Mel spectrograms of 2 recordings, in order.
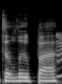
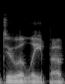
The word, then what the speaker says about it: Dua Lipa: Oh, I love that DeLupa. – Crunchy. – I don't get that with a churro. – That's what Julia called Dua Lipa, by the way. We know how to say her name.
